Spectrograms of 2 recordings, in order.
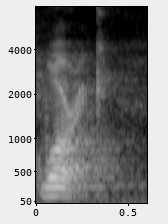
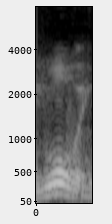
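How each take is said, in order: First: It is said the Australian way. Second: It is said the British way.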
